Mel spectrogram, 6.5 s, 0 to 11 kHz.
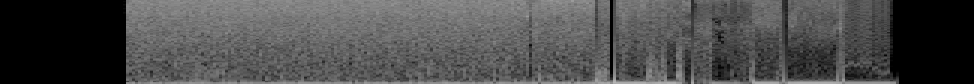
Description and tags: Glitch Noise 5
These are glitch sounds I made through a technique called "databending." Basically I opened several pictures in Audacity, and forced it to play them as sound files.
digital, distortion, glitch, harsh, lo-fi, noise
